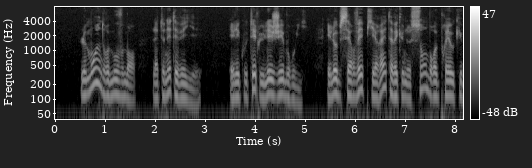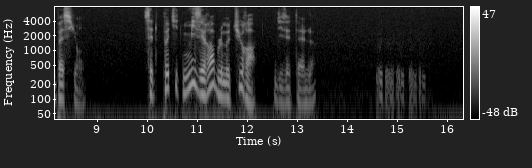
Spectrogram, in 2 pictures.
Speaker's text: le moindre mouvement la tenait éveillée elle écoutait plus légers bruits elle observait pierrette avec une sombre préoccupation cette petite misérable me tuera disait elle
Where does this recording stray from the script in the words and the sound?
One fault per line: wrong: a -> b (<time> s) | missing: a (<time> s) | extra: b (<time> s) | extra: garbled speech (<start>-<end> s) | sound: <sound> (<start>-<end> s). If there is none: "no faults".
sound: laugh (14.6-15.6 s)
